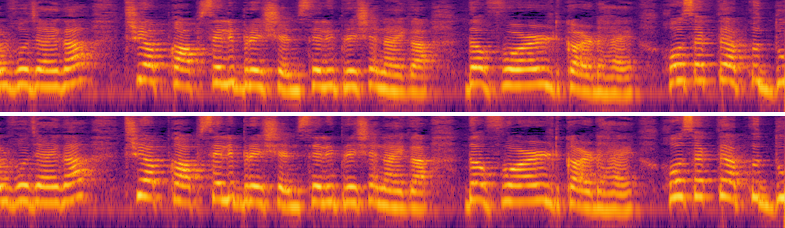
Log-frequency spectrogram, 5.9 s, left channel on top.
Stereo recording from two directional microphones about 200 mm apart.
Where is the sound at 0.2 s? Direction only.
45° right (ahead or behind).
